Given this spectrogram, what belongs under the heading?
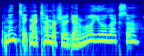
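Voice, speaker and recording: A man's voice: high-pitched, lively intonation, very fast, noisy background. A man in a comic audio drama playing a whiny, meek, hypochondriac office worker who speaks hesitantly. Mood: whiny, sulky.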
